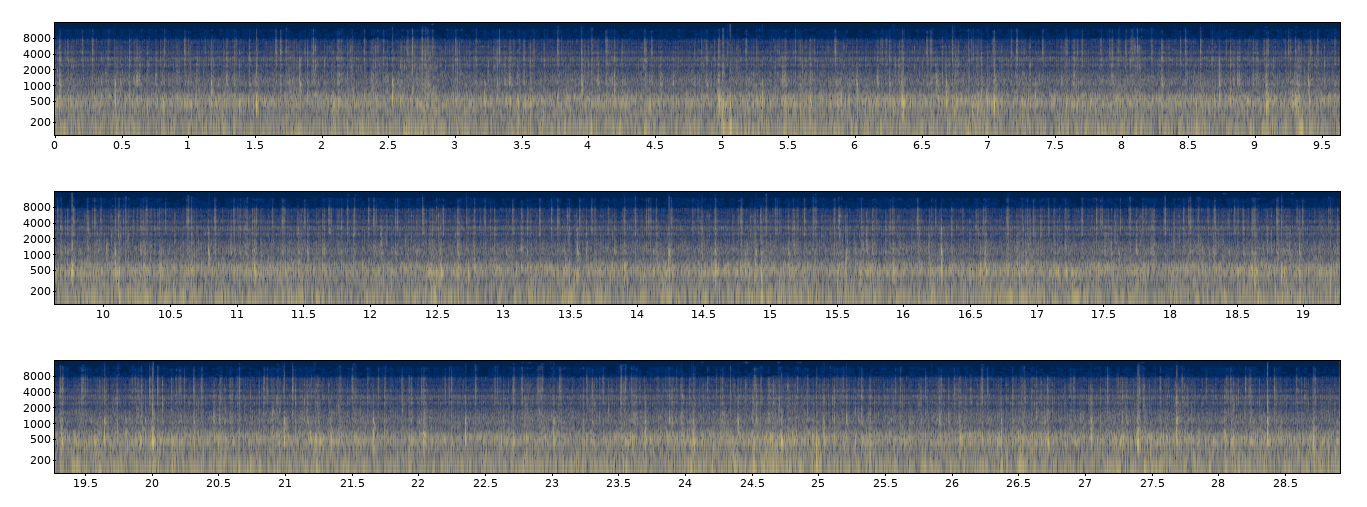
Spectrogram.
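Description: Tyres crunch steadily over gravel.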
